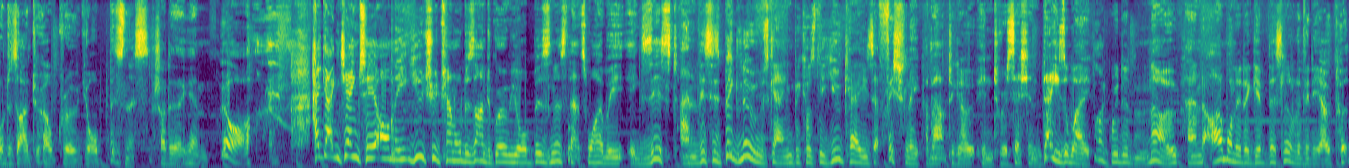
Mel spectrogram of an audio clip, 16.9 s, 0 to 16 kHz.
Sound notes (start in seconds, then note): 3.1 laughs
